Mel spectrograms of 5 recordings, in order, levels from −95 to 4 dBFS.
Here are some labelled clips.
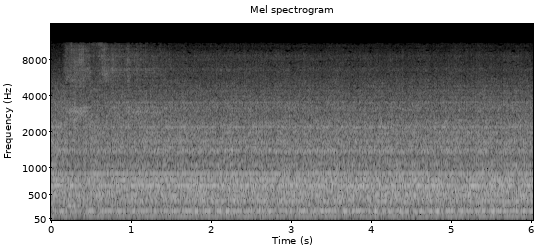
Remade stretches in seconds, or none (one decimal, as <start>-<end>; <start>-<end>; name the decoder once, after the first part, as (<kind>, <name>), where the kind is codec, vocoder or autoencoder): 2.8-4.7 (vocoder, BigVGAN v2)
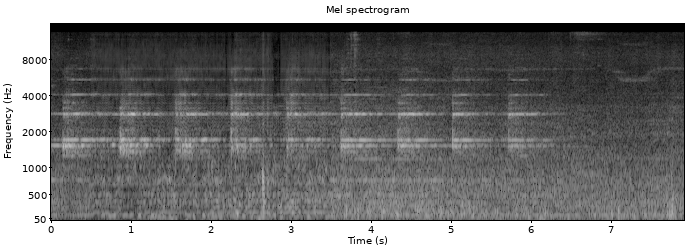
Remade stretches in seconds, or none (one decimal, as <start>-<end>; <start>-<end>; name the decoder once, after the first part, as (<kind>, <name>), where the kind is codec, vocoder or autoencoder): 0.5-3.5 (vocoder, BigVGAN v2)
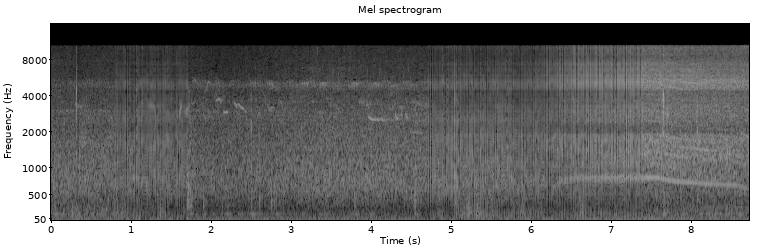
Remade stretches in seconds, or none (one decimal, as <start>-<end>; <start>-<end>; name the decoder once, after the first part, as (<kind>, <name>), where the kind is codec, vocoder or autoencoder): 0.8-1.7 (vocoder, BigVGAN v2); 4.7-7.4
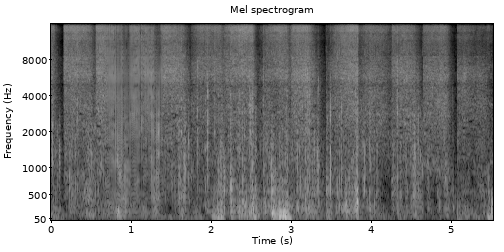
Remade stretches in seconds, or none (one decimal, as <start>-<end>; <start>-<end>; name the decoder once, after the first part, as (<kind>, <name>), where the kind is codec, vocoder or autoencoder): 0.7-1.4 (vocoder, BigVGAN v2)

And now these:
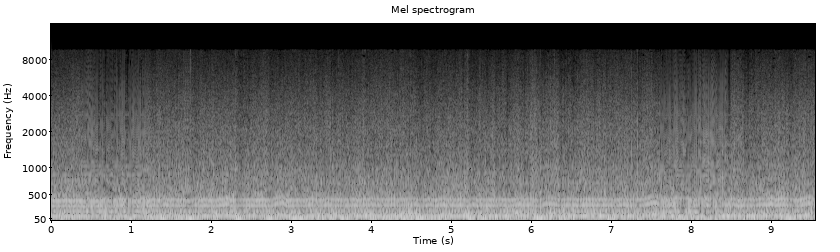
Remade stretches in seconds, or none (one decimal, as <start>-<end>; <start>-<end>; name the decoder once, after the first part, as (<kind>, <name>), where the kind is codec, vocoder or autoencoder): 0.4-1.2 (vocoder, BigVGAN v2); 7.6-8.5

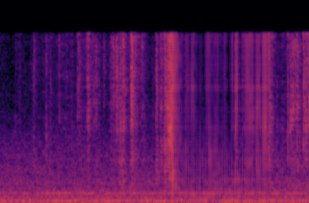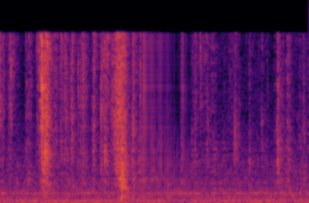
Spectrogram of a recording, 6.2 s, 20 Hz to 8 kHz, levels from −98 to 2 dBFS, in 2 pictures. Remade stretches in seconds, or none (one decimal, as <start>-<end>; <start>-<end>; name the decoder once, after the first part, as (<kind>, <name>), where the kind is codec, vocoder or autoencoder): 1.7-2.7 (vocoder, BigVGAN v2); 4.5-5.0

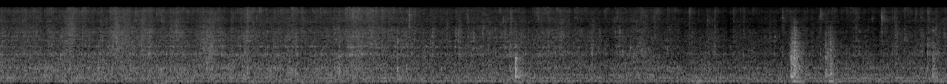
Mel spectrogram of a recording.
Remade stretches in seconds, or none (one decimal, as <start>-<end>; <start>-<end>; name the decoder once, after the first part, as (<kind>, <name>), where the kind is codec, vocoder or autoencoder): 0.0-4.9 (vocoder, BigVGAN v2); 5.6-9.5

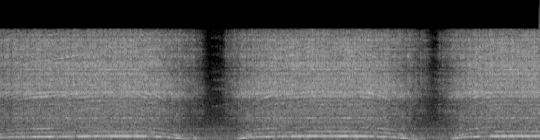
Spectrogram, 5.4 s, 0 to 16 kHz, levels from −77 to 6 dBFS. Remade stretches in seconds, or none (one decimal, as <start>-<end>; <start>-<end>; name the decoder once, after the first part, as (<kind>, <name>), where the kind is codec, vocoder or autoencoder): none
